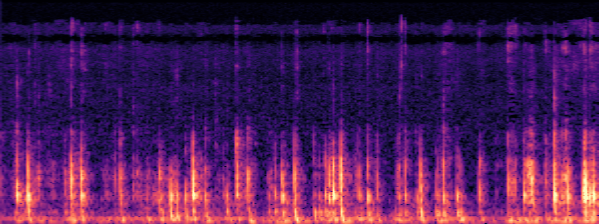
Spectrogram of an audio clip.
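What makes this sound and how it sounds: Fingers tap and scratch the side panel of a cream and blue leather handbag that has a tan leather buckle strap. Quick, dry taps with short scratching strokes sound in a soft, irregular stream, muffled and mid-pitched with almost no bright edge.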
